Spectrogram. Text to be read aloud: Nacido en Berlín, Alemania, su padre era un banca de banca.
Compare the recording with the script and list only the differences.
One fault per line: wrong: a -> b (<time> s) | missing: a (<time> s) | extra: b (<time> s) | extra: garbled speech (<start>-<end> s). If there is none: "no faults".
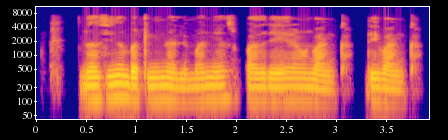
no faults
